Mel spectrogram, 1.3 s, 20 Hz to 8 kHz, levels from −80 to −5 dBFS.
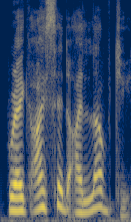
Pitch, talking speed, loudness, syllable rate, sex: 175 Hz, 275 wpm, -18 LUFS, 5.9 syllables/s, male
